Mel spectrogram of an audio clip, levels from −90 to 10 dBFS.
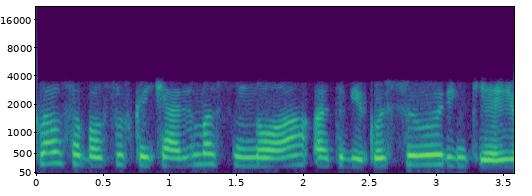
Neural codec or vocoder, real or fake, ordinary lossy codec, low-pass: none; real; Opus, 64 kbps; 3.6 kHz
